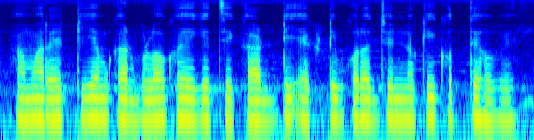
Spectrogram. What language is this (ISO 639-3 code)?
ben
